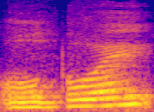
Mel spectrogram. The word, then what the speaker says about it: Auldboy: And my journey led me to this really cool content creator called Old Boy. It's spelled AULDBOY. I guess with the accent, that is old boy.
